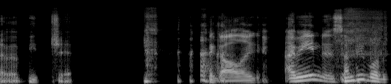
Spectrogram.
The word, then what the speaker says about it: Tagalog: Tagalog, by the way, is how you say that.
